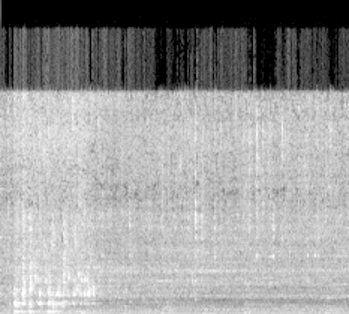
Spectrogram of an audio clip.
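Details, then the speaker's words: Apartment building toilet tank after fixing water hammer caused by the tank's fill valve: gurgling rush tapers into a smooth steady hiss of water filling under fast flow and strong pressure, with no banging or hammering; refill now normal. "这个声音可能盖上，盖住了。对啊，这进水的声音。你的流速快啊，水压强。"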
